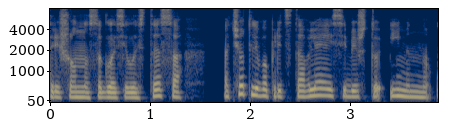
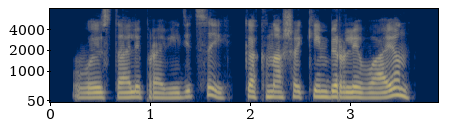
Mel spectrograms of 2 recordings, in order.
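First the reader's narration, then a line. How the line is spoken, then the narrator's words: Creaky laugh. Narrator (Russian): скрипуче засмеялся Джон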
